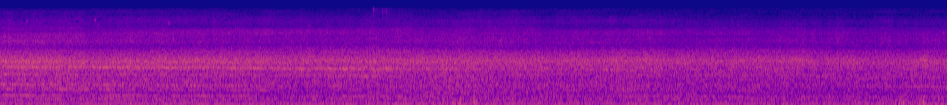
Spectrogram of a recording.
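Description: Freight train of grain hopper wagons rolling past, a steady rumble with a thin whine over it that is clearest in the first few seconds.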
